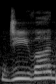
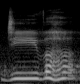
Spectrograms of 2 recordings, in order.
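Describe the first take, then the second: First: The word ends on a long open vowel. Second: The word ends with a breathy h sound. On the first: The speaker calls it wrong. "जीवा नहीं है" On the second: The speaker calls it right. "जो विसर्ग होती हैं उनका हकार के रूप में उच्चारण होता है, जीवः ऐसे"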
